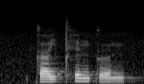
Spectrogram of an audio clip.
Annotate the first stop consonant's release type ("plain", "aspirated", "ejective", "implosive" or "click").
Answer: plain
